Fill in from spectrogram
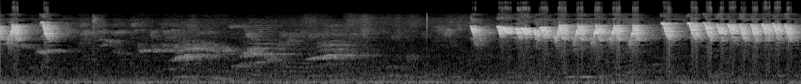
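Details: Captive Javan bush lark heard from a distance, valued for its crystal-voiced song; after a few soft, lower warbled notes and near-quiet, a loud high rattling trill bursts in and repeats rapidly to the end.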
